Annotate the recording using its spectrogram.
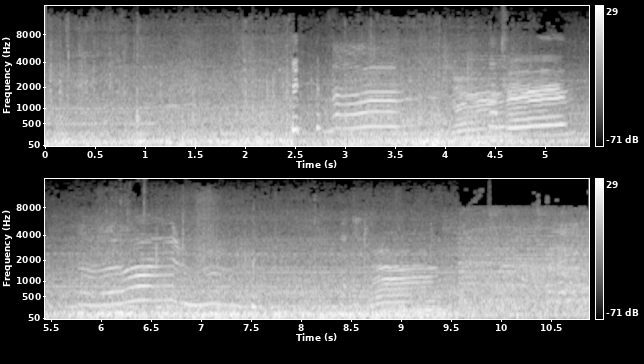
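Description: Steady low rumble and wind noise from a golf buggy driving along a path. A high-pitched voice, likely a young child's, calls out in several rising and falling cries through the middle.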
